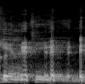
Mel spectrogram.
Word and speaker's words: guillotine: I'm going to play some sounds of the guillotine. – Yeah. – Guillotine rhymes with gelatine, but you don't want it wobbly.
